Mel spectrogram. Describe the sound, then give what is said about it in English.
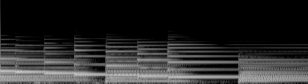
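A piano plays a stepwise descending scale of evenly spaced notes over three sustained chords that change underneath, a ii–V–I progression, clear with no talking. “So now we're going to play our scale using descending, descending uh, motion and uh, place our 251 underneath it.”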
